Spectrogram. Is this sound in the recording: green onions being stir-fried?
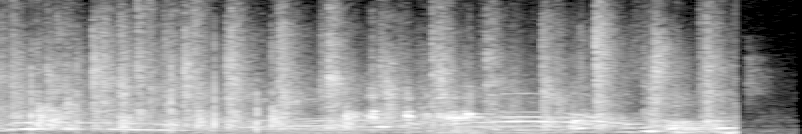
no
